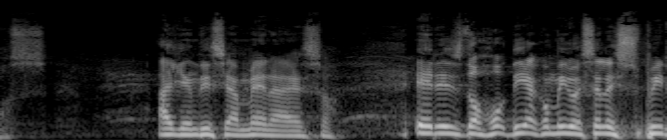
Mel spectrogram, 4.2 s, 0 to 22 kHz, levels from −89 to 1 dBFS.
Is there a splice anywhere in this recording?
no; 0 cuts

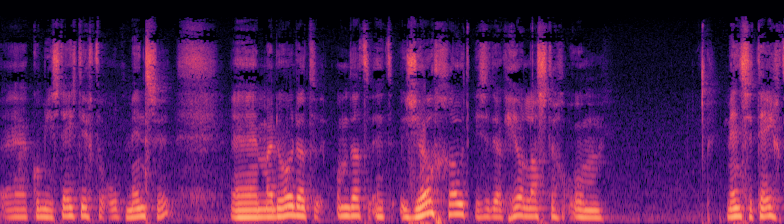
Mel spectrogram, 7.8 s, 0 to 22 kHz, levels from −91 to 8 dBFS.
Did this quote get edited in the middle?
yes; 1 cut; at 4.7 s

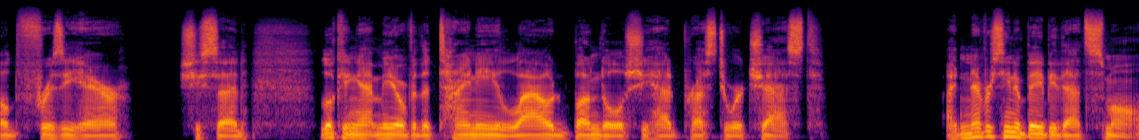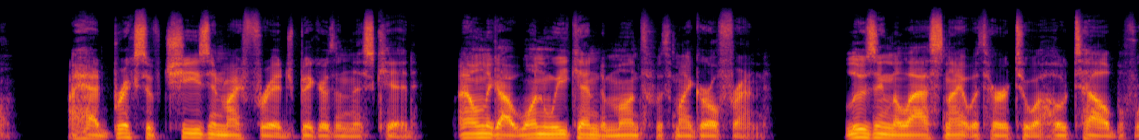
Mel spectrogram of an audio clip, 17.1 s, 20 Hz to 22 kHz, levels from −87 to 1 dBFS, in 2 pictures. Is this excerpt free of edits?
no; 2 cuts; at 1.3 s, 11.9 s

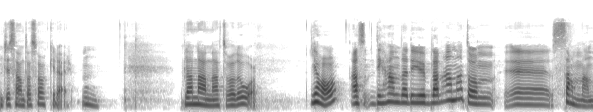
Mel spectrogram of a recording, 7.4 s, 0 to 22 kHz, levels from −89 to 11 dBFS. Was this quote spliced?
yes; 1 cut; at 4.5 s

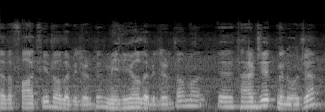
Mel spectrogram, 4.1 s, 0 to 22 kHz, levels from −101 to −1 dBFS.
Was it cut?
no; 0 cuts

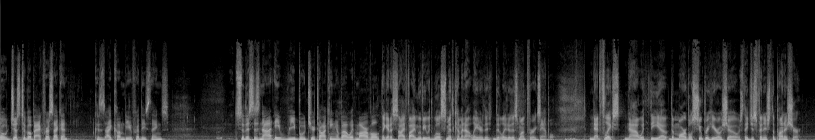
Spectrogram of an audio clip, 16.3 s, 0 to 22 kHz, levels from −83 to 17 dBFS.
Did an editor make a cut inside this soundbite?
yes; 1 cut; at 7.6 s

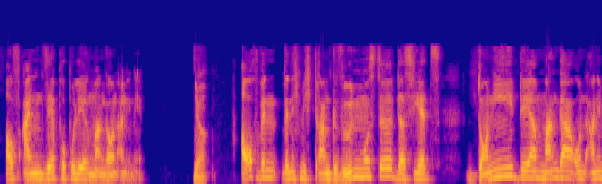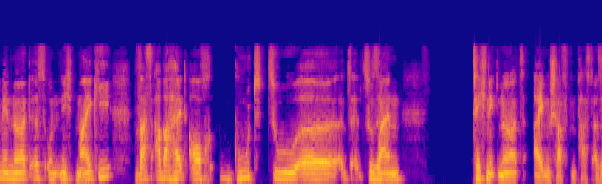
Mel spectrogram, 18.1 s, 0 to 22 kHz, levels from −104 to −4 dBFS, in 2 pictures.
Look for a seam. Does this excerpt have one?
yes; 1 cut; at 3.5 s

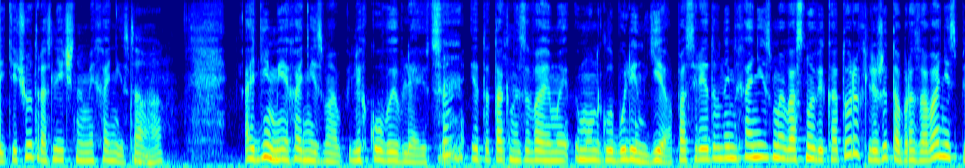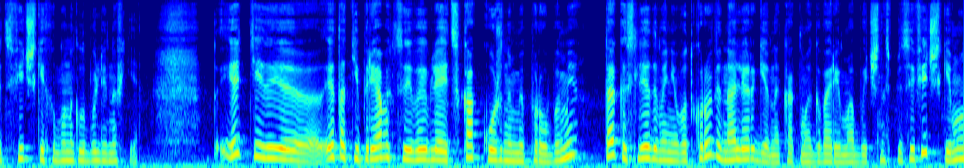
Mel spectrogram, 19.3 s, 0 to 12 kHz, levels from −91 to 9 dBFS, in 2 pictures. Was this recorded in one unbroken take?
yes; 0 cuts

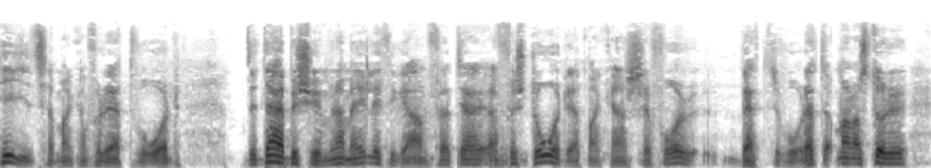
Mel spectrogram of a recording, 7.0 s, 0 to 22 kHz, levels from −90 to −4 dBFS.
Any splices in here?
no; 0 cuts

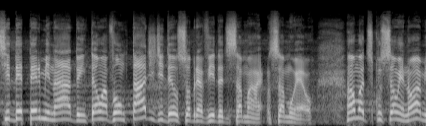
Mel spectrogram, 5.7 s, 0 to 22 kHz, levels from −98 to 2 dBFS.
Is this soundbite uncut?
yes; 0 cuts

